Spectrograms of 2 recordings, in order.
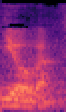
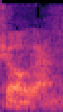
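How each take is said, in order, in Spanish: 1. La palabra se dice con un estilo estándar. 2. La palabra se dice con un estilo gaucho rural. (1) "Y la correcta es yoga" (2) "la forma gaucha es yoga"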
